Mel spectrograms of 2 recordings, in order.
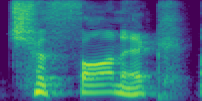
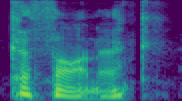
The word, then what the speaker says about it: chthonic: And I don't, is it pronounced with the ch? Because I don't know if they say it too much, but I've been saying it Chthonic. – You know what? – The ch is a k.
